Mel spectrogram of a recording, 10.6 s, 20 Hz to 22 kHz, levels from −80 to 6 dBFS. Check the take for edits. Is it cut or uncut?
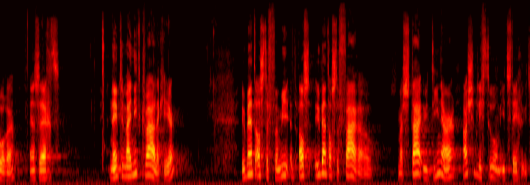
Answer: uncut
